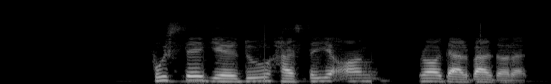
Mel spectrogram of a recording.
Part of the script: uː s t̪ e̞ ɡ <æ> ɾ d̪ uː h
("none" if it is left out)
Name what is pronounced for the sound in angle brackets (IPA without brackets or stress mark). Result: e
